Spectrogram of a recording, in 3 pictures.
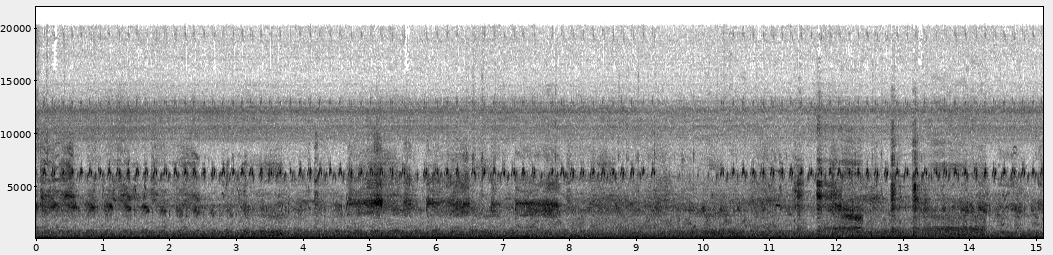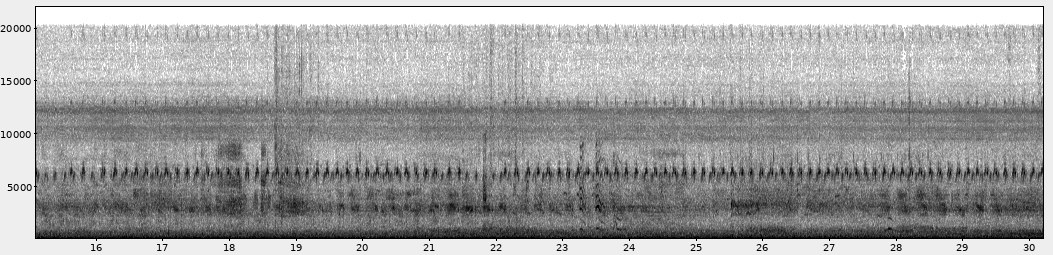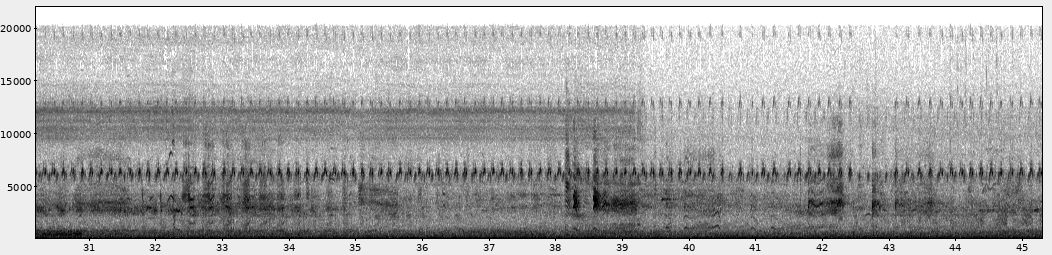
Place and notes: United States Minor Outlying Islands - Bonin petrel soundscape ...
Bonin petrel soundscape ... Sand Island ... Midway Atoll ... bird calls ... bonin petrels ... laysan albatross ... white tern ... black noddy ... open lavaliers on mini tripod ... back ground noise ...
